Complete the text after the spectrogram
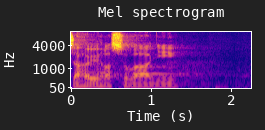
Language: Czech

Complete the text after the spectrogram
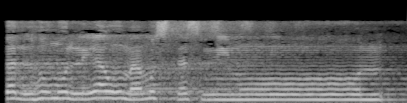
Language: Arabic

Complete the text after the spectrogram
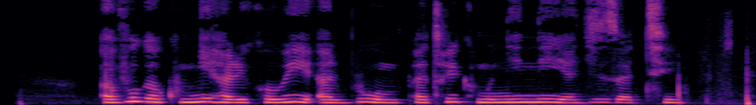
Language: Kinyarwanda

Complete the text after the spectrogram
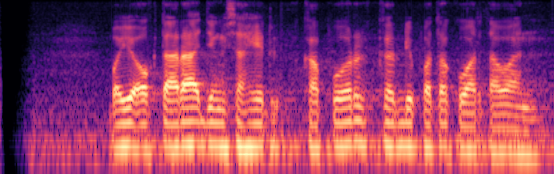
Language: Sundanese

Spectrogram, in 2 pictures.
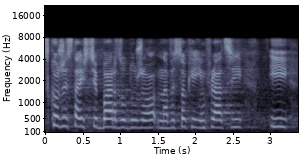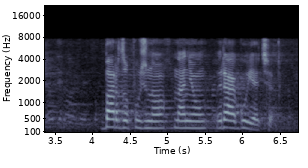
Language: Polish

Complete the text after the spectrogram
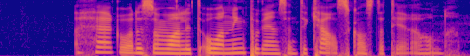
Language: Swedish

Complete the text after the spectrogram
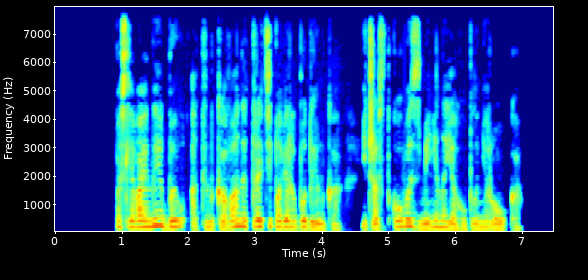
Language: Belarusian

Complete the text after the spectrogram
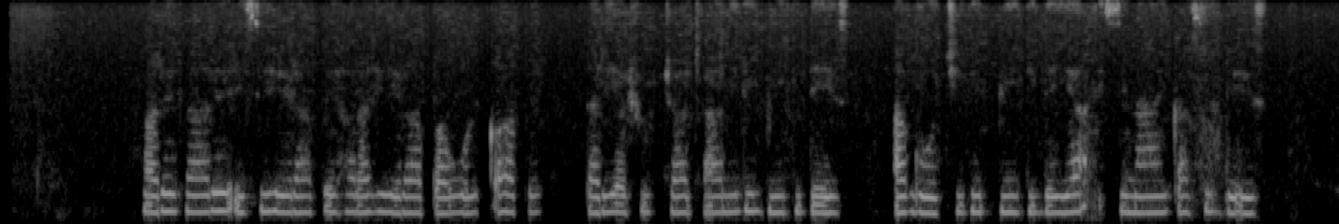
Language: Wolaytta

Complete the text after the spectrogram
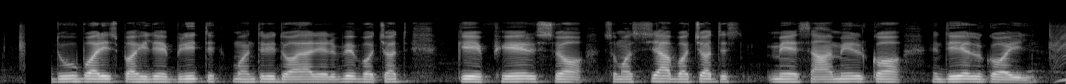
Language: Magahi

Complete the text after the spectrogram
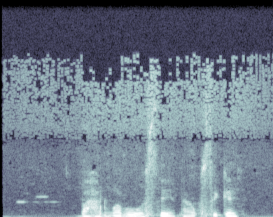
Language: Kinyarwanda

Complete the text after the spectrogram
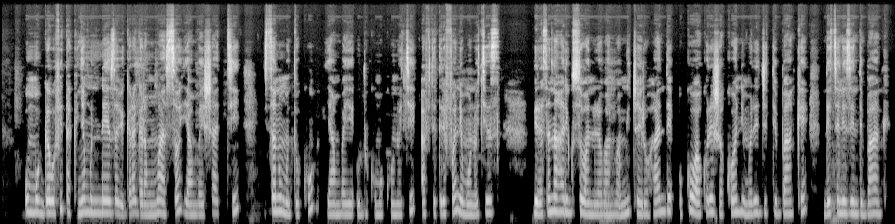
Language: Kinyarwanda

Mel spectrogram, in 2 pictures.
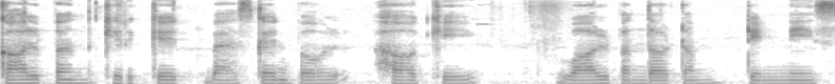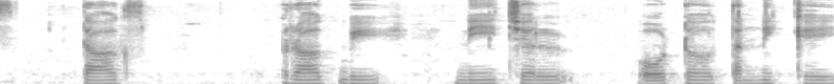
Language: Kota (India)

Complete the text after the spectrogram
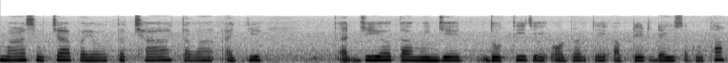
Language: Sindhi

